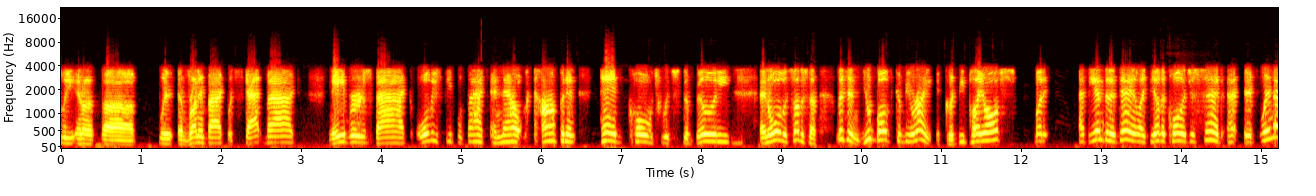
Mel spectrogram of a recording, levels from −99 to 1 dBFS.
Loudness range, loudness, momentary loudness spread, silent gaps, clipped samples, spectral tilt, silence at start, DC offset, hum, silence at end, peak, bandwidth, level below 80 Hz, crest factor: 1 LU; -16 LUFS; 9 LU; none; under 0.1%; -6 dB/octave; 0 s; under 0.1%; none; 0 s; -2 dBFS; 6.4 kHz; -54 dBFS; 14 dB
